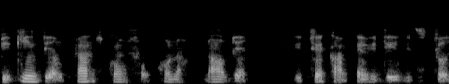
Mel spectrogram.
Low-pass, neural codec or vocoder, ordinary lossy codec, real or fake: 5.4 kHz; vocoder, 22.05 kHz, 80 mel bands, HiFi-GAN; none; fake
